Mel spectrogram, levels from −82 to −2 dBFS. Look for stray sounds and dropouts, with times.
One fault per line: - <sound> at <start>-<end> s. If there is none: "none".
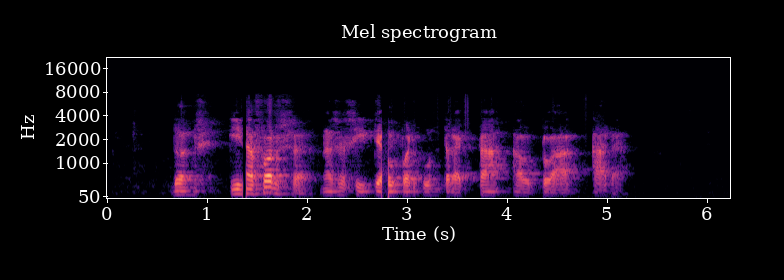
- dropout at 1.3-1.4 s
- dropout at 2.7-2.8 s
